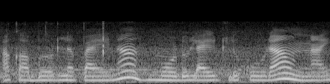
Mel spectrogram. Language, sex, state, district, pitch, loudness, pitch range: Telugu, female, Telangana, Mahabubabad, 195 Hz, -16 LUFS, 195-205 Hz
